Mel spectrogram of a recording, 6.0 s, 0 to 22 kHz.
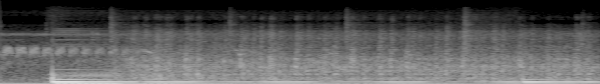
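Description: A 12-car Amtrak passenger train with 258 passengers rolls through the Arizona desert at night in October 1995, a loud, steady low rumble that surges in after a brief moment, broken by occasional faint clacks of the wheels, with no voices.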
